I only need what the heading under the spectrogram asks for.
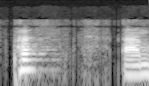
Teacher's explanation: So this is a symbol that every linguist around the world has agreed on to represent a bilabial plosive, a voiceless one, p. But in this case, it's at least similar to what we usually put in writing.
